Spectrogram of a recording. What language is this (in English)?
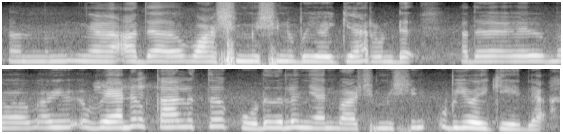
Malayalam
